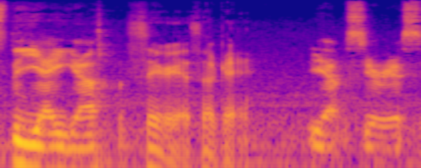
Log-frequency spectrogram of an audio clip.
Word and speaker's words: Sirius: Yeah, Sirius, yeah. Like Sirius Black from Harry Potter.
